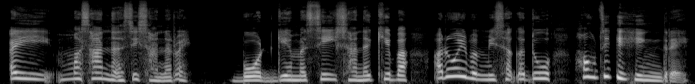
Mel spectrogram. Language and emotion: Manipuri, fearful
